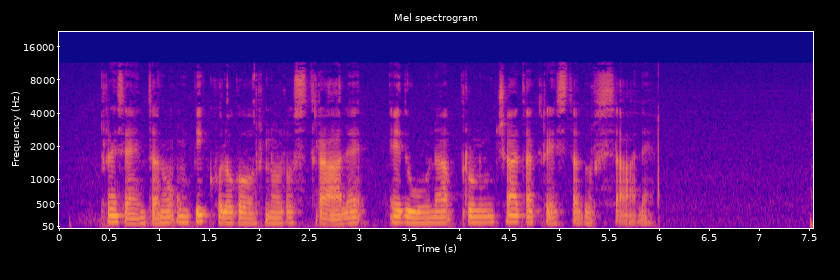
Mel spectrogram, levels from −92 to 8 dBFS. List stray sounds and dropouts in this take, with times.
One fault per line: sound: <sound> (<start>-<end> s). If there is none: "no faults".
no faults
